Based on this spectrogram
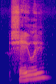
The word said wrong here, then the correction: Shaily: Shaily, hey.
